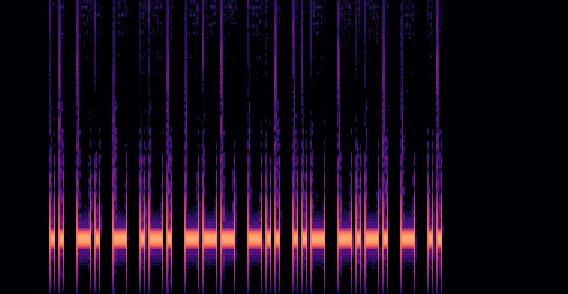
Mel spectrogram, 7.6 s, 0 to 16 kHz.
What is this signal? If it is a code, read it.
Morse code, heard as a keyed tone, about 20 wpm, 700 Hz. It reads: INTRODUCTI
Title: Build A Word - 5 Letters At A Time - 12-Letter Words - 20wpm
